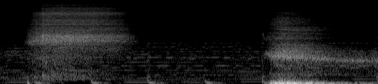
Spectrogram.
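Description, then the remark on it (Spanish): A slow, deep inhale through the nose, a short pause, then a louder, heavier exhale, breathy, with no talking, done as part of a one-minute breathing exercise. “Inhalas profundamente, luego exhalas.”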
